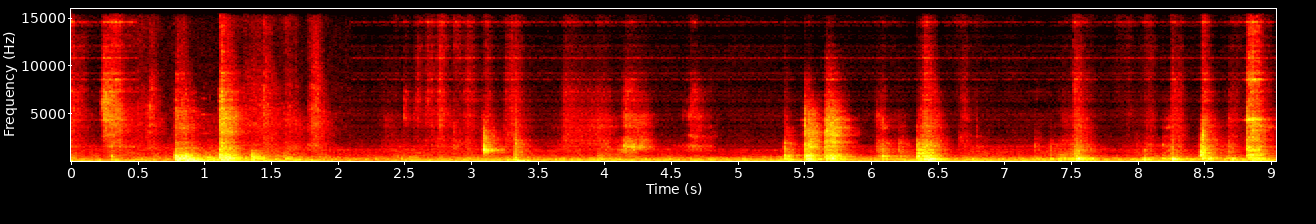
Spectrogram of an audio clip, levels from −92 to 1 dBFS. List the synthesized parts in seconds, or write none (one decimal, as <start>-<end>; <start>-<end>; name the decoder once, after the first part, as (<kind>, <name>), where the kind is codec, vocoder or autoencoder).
0.0-0.5 (codec, SNAC); 2.1-9.0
